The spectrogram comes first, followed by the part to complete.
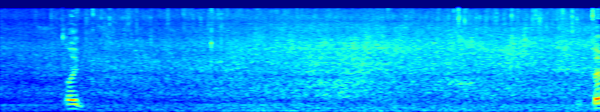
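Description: Steady rain falling, an even hiss that swells slightly through the middle.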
